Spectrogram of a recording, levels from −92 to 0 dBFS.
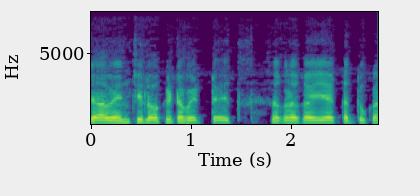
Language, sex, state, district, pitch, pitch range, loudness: Marathi, male, Maharashtra, Sindhudurg, 170 Hz, 165-175 Hz, -16 LUFS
